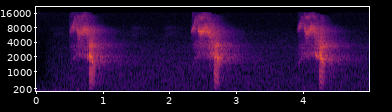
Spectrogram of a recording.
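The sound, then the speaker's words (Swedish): A tree hyrax gives three harsh, strangled thwacking calls, each a loud raspy downward sweep, spaced about one and a half seconds apart against a quiet background. “Jag tänker att jag kan lägga in ett ljud här senare på hur trädhyraxen låter.”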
